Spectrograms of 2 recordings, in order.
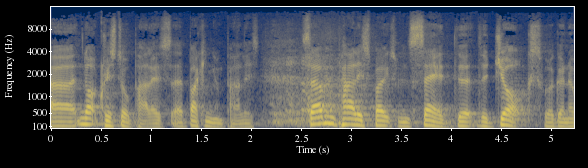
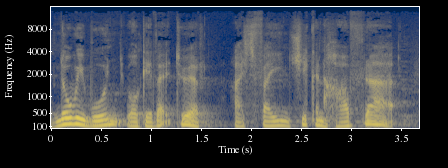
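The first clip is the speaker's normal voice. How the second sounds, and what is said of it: Put-on Scottish accent, imitating Nicola Sturgeon. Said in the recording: “For listeners in Scotland, that was your accent”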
